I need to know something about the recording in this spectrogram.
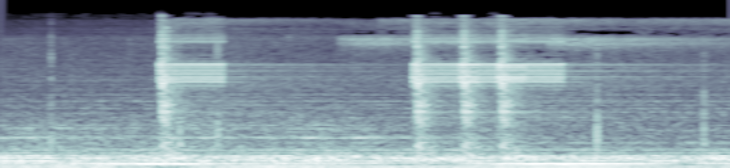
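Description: An electronic buzzer sounds sharply, twice.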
